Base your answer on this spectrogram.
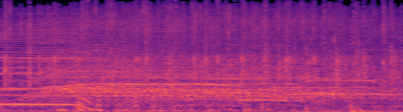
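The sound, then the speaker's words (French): A studio audience applauds and cheers at a telethon-style show: a dense, steady roar of clapping and cheers that stays loud throughout. “Faites un maximum de bruit pour Isabelle Balkany.”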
